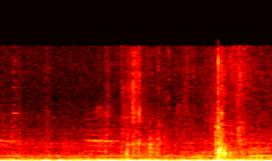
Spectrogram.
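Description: Faint rustle of a glossy photobook page being handled and turned, with the clearest rustle about one and a half seconds in, over a steady low hum.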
